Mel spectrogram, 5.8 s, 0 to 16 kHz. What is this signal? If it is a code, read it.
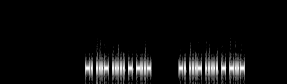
Morse code, heard as a keyed tone, about 46 wpm, 700 Hz. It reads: NV5TX NV5TX
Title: USA Call Signs - 5 Characters - Repeated 2x - 45wpm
